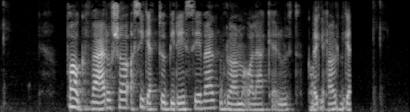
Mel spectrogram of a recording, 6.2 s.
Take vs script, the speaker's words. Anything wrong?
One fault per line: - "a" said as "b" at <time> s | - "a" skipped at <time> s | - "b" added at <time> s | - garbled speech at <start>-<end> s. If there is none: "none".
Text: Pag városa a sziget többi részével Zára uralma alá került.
- "Zára" skipped at 3.3 s
- garbled speech at 4.6-5.3 s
